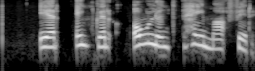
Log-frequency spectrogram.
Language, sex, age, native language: Icelandic, female, 8, Icelandic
